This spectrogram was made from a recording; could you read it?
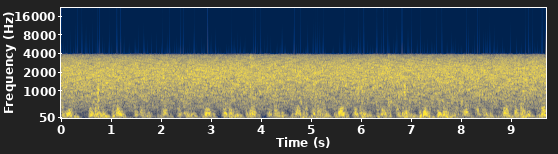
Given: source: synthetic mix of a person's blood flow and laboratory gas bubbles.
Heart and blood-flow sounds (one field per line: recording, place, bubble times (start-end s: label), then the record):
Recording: Doppler ultrasound of blood flow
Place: precordium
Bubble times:
3.67-3.94 s: bubbles
4.08-4.48 s: bubbles
4.64-5.32 s: bubbles
5.59-5.74 s: bubbles
5.89-6.12 s: bubbles
6.49-6.84 s: bubbles
7.35-7.40 s: bubbles
7.76-8.17 s: bubbles
8.21-8.24 s: bubbles
8.28-8.45 s: bubbles
From the record:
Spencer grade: 2 (many but less than half of the cardiac periods contain bubble signals, singularly or in groups)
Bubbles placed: anywhere in the cardiac cycle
